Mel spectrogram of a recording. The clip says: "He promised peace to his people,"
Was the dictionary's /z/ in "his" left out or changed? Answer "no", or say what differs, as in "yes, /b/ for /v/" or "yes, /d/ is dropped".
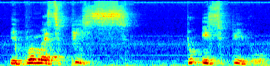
yes, /s/ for /z/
